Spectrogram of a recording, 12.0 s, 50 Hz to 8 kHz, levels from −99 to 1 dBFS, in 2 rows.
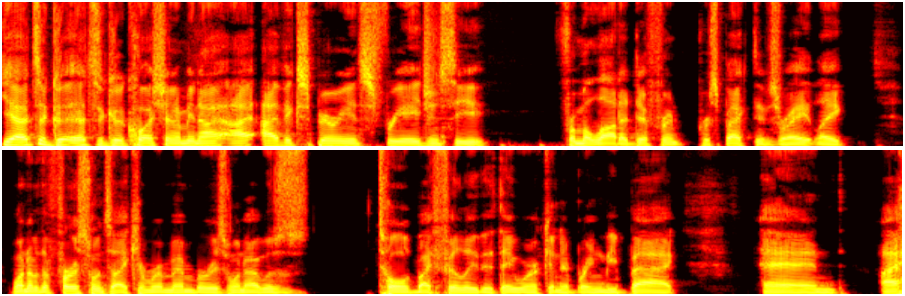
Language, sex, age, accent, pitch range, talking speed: English, male, 30-49, American, 100-115 Hz, 245 wpm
